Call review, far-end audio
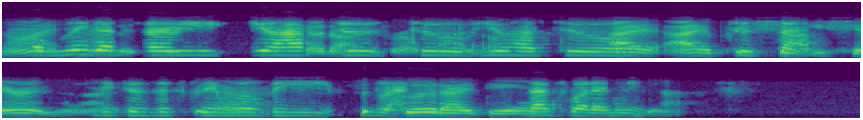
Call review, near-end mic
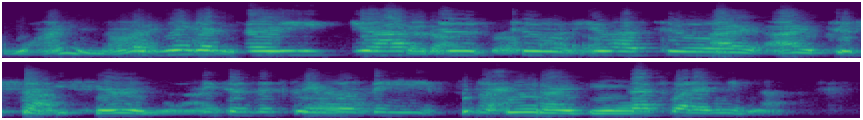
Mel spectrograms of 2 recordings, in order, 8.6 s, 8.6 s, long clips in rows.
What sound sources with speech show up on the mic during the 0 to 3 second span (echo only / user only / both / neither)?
echo only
